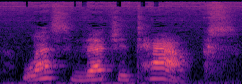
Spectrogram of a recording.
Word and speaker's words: Les Végétaux: it, it looks like Les Végétaux, but they don't pronounce the X at the end of the word, and it has much more flowy, pretty sound like les végétaux, basically the vegetables.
